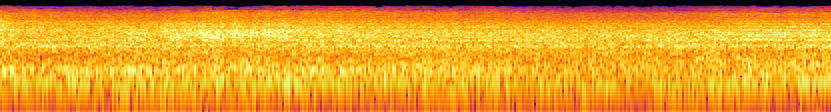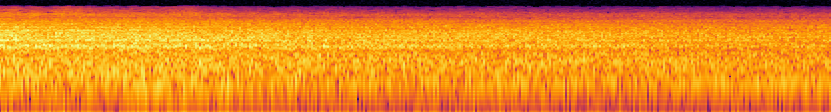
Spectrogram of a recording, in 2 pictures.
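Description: PKP Intercity passenger coaches rolling past as the train departs, a steady rumble of wheels on the rails that fades over the last few seconds as the end of the train pulls away.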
